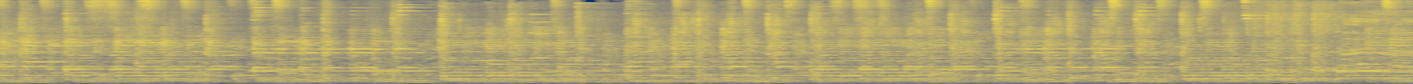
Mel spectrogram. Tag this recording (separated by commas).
Music, Ska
